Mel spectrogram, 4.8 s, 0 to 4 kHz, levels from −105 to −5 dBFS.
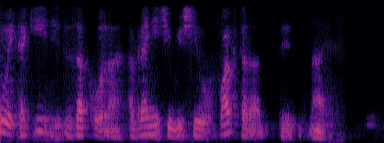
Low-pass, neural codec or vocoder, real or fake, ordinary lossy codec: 3.6 kHz; codec, 16 kHz, 1 kbps, X-Codec, WavLM features, trained on Multilingual LibriSpeech; fake; MP3, 32 kbps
